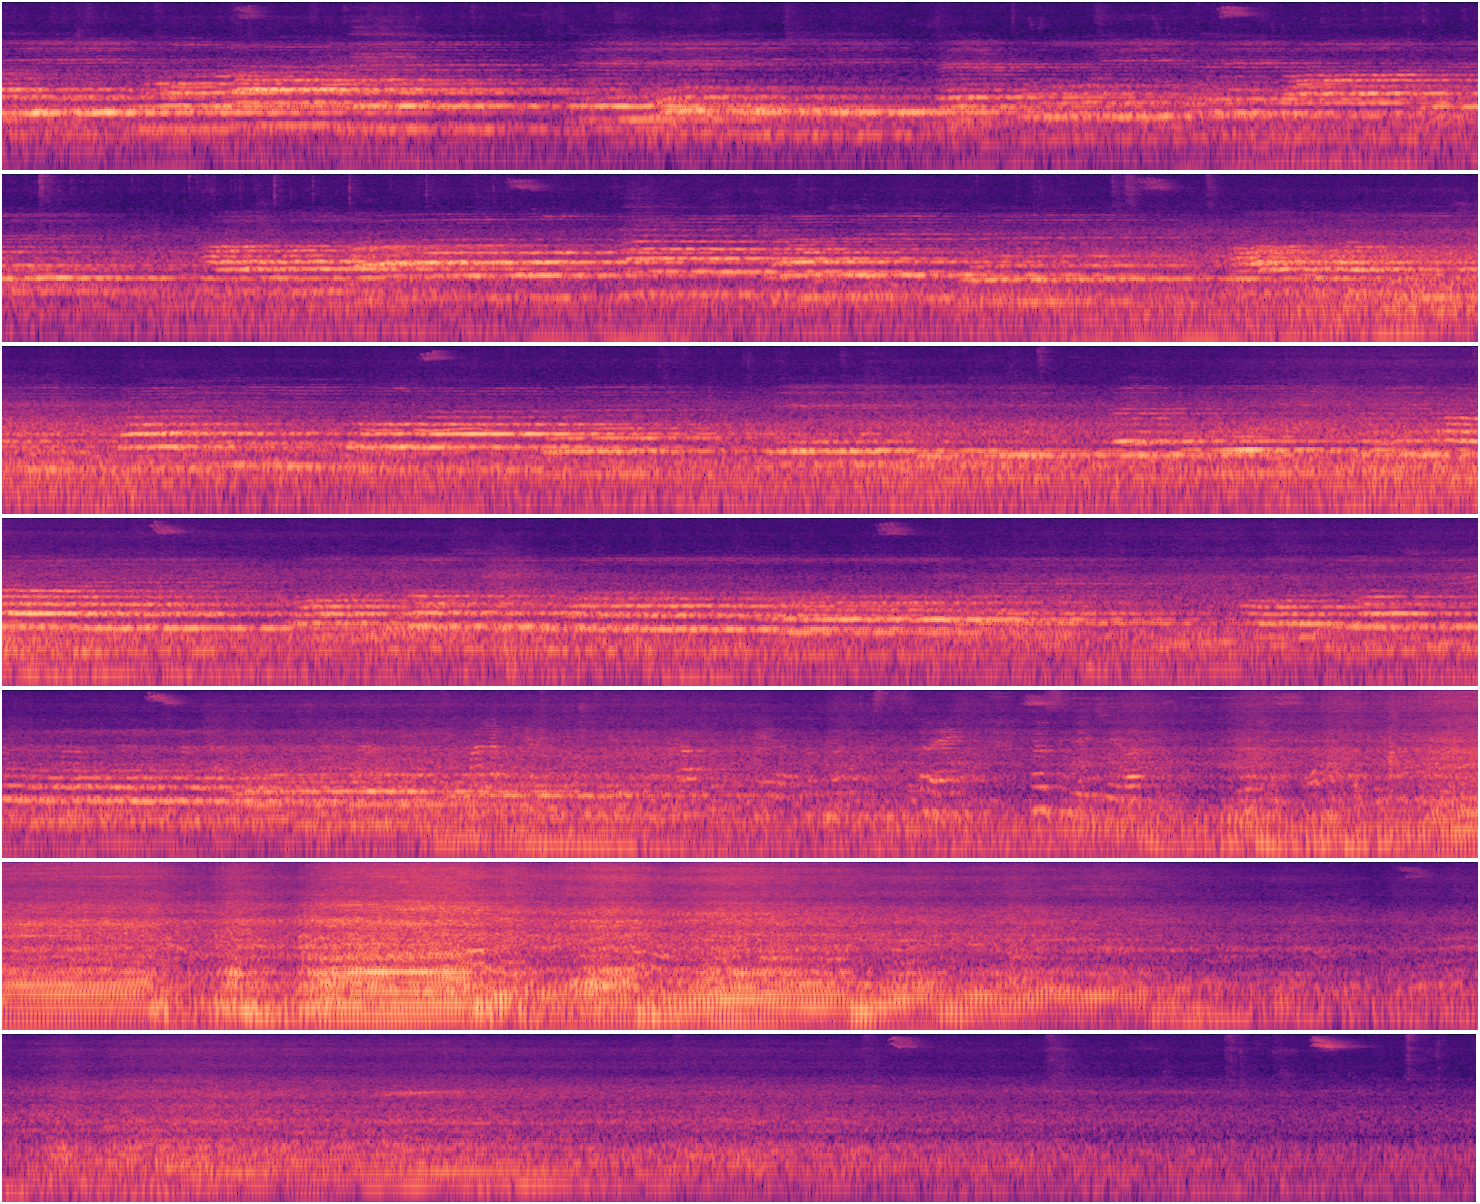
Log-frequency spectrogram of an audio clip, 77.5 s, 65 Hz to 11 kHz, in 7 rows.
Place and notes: San Michele Church, Pavia, Italy - 05 - October, Wednesday 430PM, 14C, Vespri
Vesper choirs recorded from outside, close to the small single-lancet window of the Church, while few people passing by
